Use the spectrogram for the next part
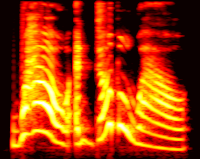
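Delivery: loud, high burst of delight; thrilled wow. A narrator's reading. Girl overjoyed at the piñata prizes, loud and high. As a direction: shout it out with pure glee.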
